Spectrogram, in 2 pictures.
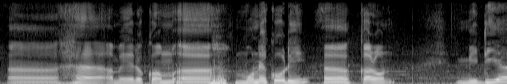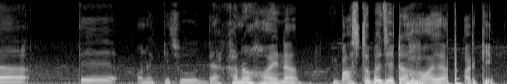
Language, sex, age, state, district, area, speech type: Bengali, male, 18-30, West Bengal, Murshidabad, urban, spontaneous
